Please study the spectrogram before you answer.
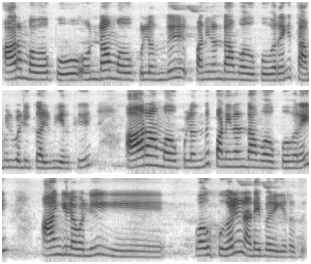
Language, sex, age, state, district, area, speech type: Tamil, female, 45-60, Tamil Nadu, Thoothukudi, rural, spontaneous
